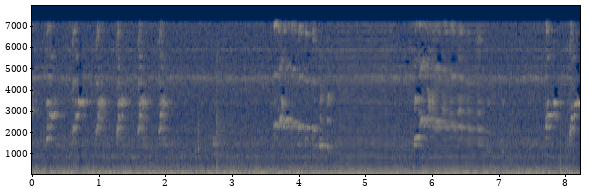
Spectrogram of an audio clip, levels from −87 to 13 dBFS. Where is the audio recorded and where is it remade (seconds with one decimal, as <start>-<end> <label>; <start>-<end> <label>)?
0.0-4.6 recorded; 4.6-5.4 remade; 5.4-6.0 recorded; 6.0-6.8 remade; 6.8-8.2 recorded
